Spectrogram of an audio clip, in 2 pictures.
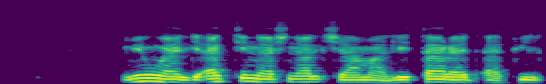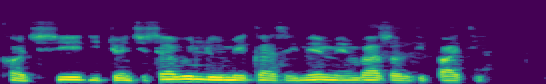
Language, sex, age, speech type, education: Nigerian Pidgin, male, 15-29, spontaneous, tertiary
